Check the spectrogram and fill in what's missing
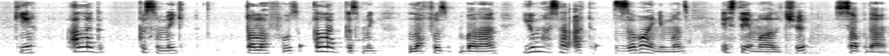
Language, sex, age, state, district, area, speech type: Kashmiri, male, 45-60, Jammu and Kashmir, Ganderbal, urban, spontaneous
